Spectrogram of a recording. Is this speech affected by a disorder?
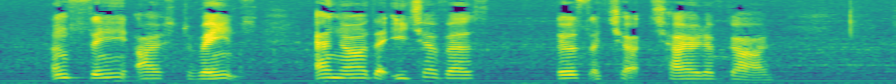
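Yes: Down syndrome; young adult man.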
